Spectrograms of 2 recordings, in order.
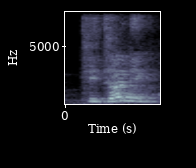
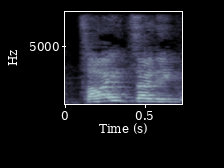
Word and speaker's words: Titanic: bu ifadeye Titanik diyoruz Titanik ifadesi Titanik olarak değil Yabancı ülkelerde Titanik olarak değil taitanik olarak çevrilmektedir yani Titanic ifadesi çok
